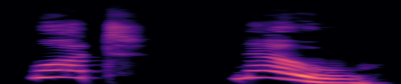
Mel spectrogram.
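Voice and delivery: shocked high outburst; exclaimed. Acted. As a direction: blurt out in disbelief. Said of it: "Bingley exclaimed".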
